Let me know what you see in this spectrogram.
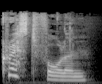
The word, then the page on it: crestfallen: British English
